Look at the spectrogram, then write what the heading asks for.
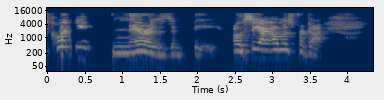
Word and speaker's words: Nzeribe: Nzeribe. Nzeribe. Nzeribe, beautiful.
